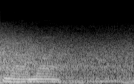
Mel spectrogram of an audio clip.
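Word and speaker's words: Nënë: yan makikita niyo nakasulat is Nene ang pronunciation kasi niyon is nana sa albanian ang e is letter a as in Apple kaya Nana Teresa so Mother Teresa so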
